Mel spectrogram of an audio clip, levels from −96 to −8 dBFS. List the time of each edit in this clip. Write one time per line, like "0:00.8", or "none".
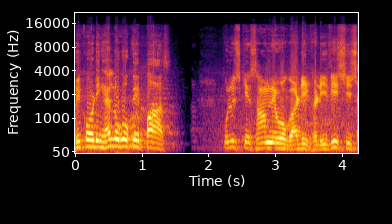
0:02.0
